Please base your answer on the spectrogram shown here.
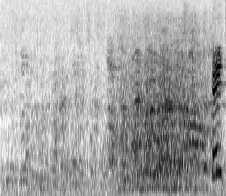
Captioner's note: laughter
